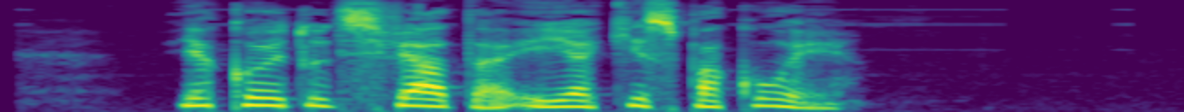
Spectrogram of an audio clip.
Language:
Belarusian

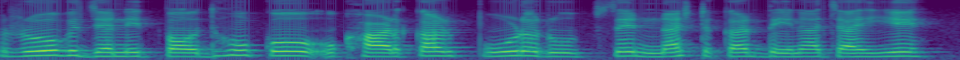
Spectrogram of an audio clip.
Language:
Hindi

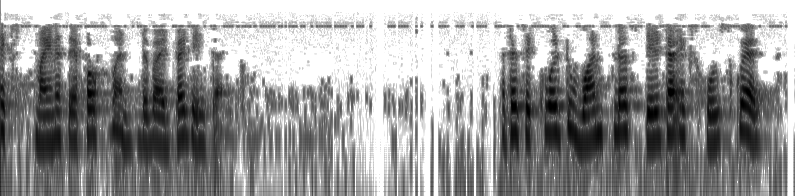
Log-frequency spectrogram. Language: Gujarati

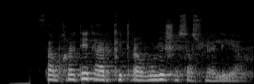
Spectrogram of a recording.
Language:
Georgian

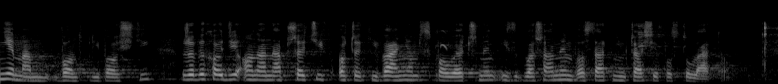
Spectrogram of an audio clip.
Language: Polish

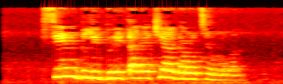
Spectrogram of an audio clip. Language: Georgian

